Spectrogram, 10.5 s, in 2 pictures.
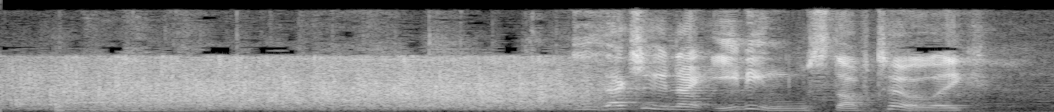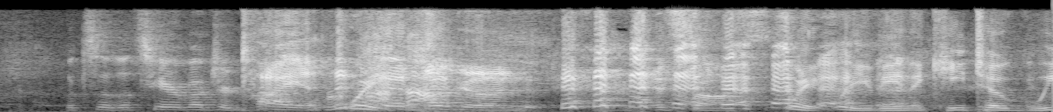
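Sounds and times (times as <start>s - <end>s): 
laughter: 0.0s - 3.3s, 6.5s - 9.9s
sizable crowd applauding: 0.0s - 4.0s
speech: 3.1s - 10.5s.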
